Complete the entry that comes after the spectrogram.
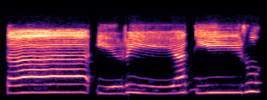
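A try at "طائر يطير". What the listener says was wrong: Just try and produce that nasal sound a bit more.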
